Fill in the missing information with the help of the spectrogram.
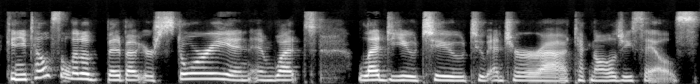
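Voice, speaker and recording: A woman's voice: mid-range voice, fairly even intonation, moderate pace, creaky, dark tone. A woman co-hosting a podcast, asking a guest questions in an easygoing way with small hesitations. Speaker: podcast co-host. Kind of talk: interview questions.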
